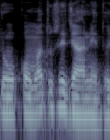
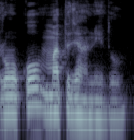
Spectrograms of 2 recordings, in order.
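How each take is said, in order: First: There is a pause after 'mat'. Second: There is a pause after 'roko'.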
